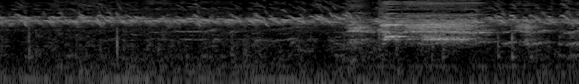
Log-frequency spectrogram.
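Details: Red junglefowl at two months old. Scattered light chirps over a constant high-pitched drone, then a loud, rough, harmonic call bursts in near the four-second mark and fades off in about a second.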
